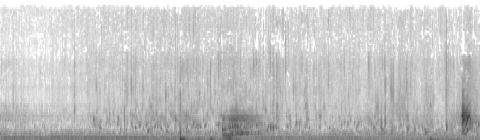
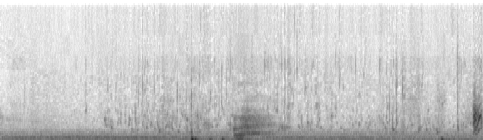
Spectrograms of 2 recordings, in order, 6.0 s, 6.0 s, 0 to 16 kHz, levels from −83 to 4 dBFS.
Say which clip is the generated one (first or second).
first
